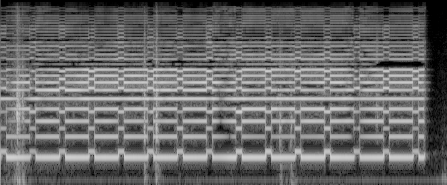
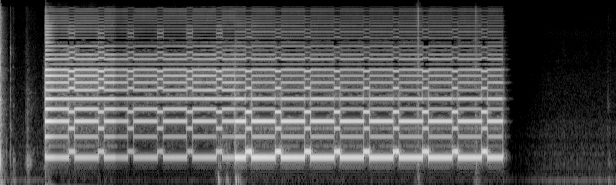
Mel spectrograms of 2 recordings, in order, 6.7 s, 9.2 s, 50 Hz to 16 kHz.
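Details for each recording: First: Nugelec NUG31218 type 4 fire alarm panel, mains cut, battery flat: loud two-tone wail alternating about twice a second, pattern shifting partway then cutting off; owner unsure if the change is intentional. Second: Nugelec Planete NUG31218 type 4 one-loop fire alarm panel, repaired, retest after rearming manual call point: loud pulsing two-tone siren cycling steadily for seven seconds; sounder working normally, though it doesn't sound the full 5 minutes.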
